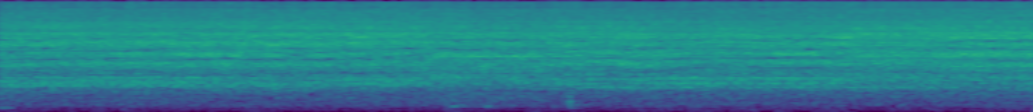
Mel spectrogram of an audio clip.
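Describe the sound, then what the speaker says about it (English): A hair dryer blowing steadily at full power, a loud continuous rushing roar from start to finish. "This little blow dryer really gives off, it has some power to it."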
